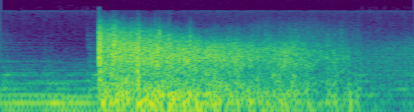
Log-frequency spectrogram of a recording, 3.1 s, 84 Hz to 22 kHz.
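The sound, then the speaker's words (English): A low droning rumble of British-made bombers, sent by General Pinochet against the presidential palace in Santiago, Chile, on September 11, 1973, gives way to a sudden, loud explosion whose roaring, crackling blast lingers and slowly fades over a couple of seconds. No one speaks. “In Santiago, General Pinochet, America's man, sent in his British made bombers against the presidential palace.”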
